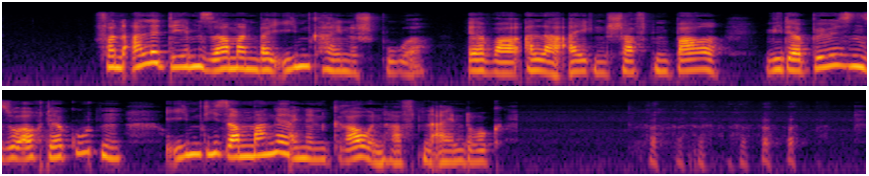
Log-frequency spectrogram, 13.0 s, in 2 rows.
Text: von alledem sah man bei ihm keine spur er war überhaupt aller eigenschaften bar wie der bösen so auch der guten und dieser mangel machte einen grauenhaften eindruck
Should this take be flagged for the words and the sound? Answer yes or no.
yes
